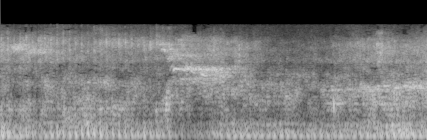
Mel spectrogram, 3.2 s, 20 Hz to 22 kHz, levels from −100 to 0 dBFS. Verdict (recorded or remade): recorded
